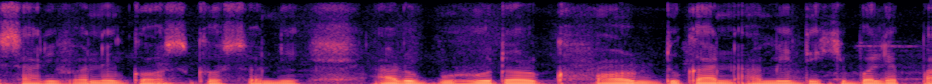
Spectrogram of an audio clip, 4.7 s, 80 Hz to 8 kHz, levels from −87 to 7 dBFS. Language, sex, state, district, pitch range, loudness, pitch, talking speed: Assamese, male, Assam, Sonitpur, 95-105 Hz, -18 LUFS, 100 Hz, 115 wpm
